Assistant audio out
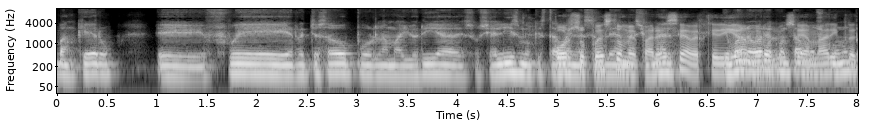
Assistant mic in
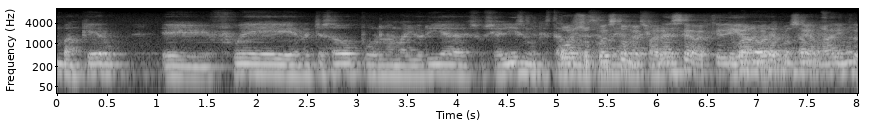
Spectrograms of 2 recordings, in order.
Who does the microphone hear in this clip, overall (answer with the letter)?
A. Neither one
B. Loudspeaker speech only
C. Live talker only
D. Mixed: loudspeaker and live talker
B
